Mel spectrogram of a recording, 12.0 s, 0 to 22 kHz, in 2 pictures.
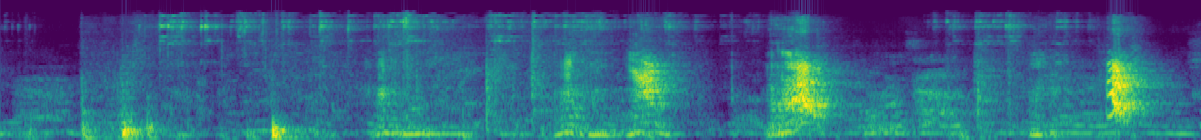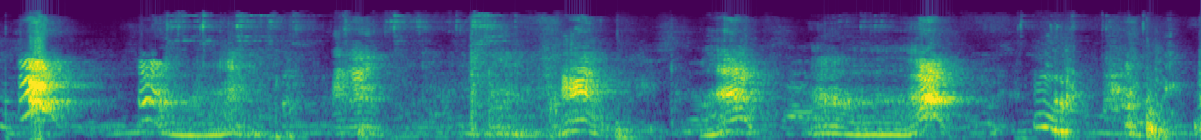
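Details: A 10-week-old puppy and a 7-month-old dog at play; loud, sharp barks come in rapid bursts roughly every second, with grumbling growls between and human speech underneath.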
